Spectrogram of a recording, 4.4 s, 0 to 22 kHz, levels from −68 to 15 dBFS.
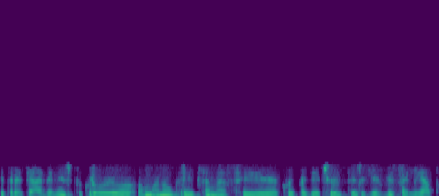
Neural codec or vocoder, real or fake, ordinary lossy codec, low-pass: none; real; MP3, 24 kbps; 3.6 kHz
